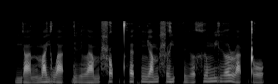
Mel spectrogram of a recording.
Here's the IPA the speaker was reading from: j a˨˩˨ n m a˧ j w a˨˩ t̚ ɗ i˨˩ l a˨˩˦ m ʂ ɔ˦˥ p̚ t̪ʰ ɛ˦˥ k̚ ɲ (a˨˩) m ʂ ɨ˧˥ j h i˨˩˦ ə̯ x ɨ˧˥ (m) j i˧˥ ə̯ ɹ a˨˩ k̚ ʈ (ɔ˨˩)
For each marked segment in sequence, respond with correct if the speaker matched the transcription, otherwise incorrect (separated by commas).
incorrect, correct, incorrect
